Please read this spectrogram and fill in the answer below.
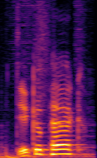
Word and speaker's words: DicaPac: But I did remember another tool that I've seen a friend use in the past called the DicaPac. Either way, not a good name, but it's spelled D-I-C-A-P-A-C.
